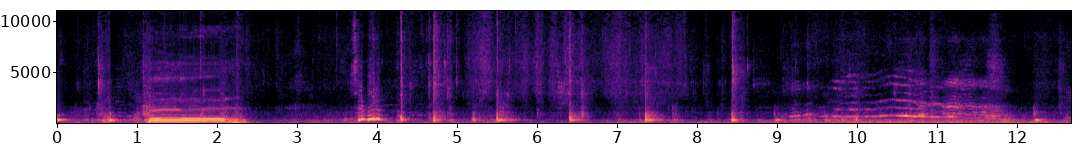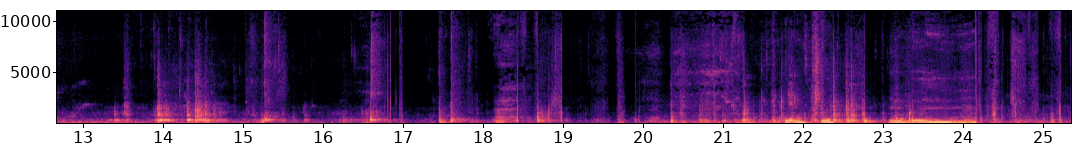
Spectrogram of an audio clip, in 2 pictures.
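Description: A small child babbles and cries out.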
